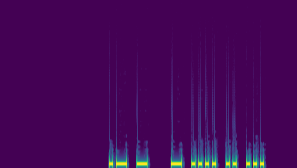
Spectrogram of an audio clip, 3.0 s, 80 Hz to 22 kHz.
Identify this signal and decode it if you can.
Morse code, heard as a keyed tone, about 34 wpm, 700 Hz. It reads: AT THIS
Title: Sets of 2 Words 35wpm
